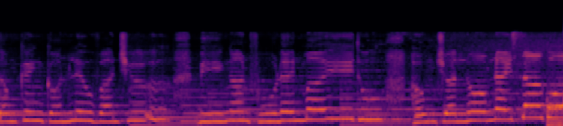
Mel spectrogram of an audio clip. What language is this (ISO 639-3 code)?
vie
